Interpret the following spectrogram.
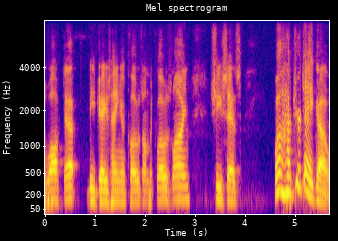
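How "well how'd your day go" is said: mock bright, bubbly, joyful cheery tone. Retelling a greeting from someone hanging clothes: imitating BJ's cheery bubbly voice. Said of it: "All cheery and bubbly like joy".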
